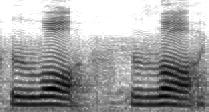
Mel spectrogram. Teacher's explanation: आवाज़ को भारी करने के लिए हम लिप्स को राउंड करते हैं, मुंह के अंदर आवाज़ रहती है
